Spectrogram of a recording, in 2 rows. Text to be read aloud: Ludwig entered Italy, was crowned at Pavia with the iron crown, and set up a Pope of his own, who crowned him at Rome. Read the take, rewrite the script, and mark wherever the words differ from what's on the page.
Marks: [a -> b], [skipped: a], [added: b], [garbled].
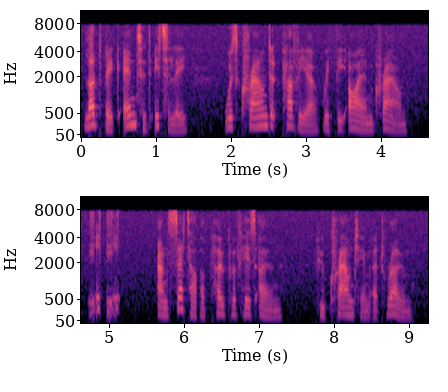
Ludwig entered Italy, was crowned at Pavia with the iron crown, and set up a Pope of his own, who crowned him at Rome.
